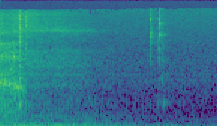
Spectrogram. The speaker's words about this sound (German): Äh, würfel mal Action und Stunt.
